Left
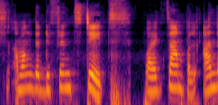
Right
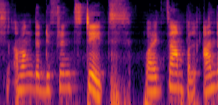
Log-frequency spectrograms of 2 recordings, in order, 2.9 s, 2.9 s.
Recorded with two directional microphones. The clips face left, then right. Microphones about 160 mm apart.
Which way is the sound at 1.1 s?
55° left (ahead or behind).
